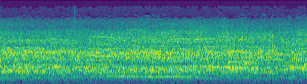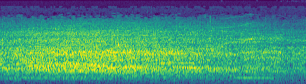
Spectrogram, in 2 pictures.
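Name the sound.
crowd booing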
